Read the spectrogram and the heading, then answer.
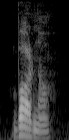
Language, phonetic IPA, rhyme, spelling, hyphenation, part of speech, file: Hungarian, [ˈbɒrnɒ], -nɒ, barna, bar‧na, adjective, Hu-barna.ogg
- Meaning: 1. brown 2. having dark complexion/skin, tanned 3. brown-haired, brunette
